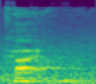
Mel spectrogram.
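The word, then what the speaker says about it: Keil: So, and that is spelled K-E-I-L, Kyle, is the assembler that we're using right there.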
